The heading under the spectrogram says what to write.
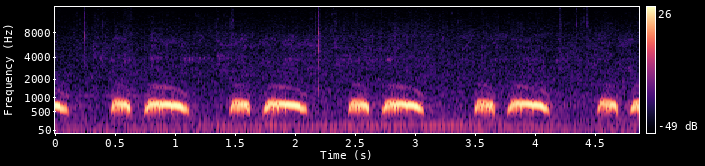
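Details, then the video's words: Spotted dove, known locally as cu gáy, giving rapid, regular coo pairs to stimulate rival doves: a short hoot then a longer falling one, repeated about every second, clear and close. "tiếng chim cu gáy THÚC - RÚT BỔI - KÍCH MỒI cực chuẩn"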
